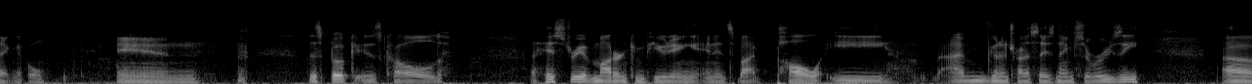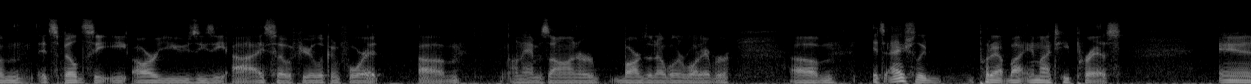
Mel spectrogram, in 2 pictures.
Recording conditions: uneven or low level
